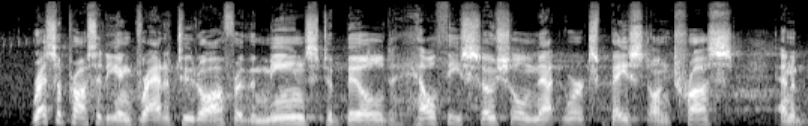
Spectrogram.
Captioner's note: none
